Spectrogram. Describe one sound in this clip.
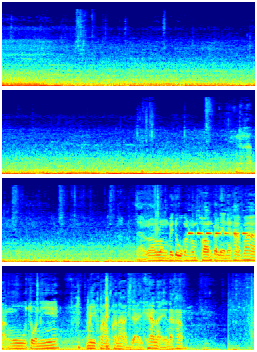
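A car engine rumbles low and steady while driving, then goes quiet.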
